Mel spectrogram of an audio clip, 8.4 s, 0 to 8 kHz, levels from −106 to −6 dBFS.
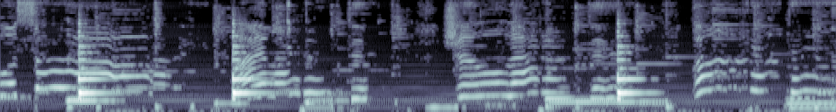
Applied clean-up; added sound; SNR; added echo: classical method spectral subtraction.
